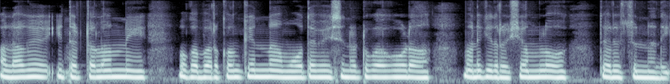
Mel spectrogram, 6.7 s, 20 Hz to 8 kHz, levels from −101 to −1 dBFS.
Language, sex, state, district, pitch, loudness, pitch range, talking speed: Telugu, female, Andhra Pradesh, Visakhapatnam, 190 Hz, -11 LUFS, 180-195 Hz, 100 wpm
